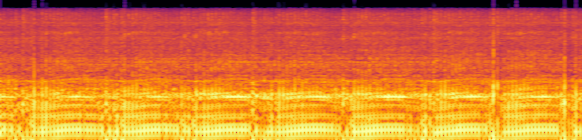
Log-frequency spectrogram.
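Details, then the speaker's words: Murray rear-engine riding mower single-cylinder at steady fast idle with slightly uneven firing, burning off oil purged into the sump/air filter after the mower was turned over; blade brake also not working. "i got a bunch of oil in the sunk and so now it's sucking it up so i just need honestly it needs to just run for a while and run that oil that i purged out of the system so i'm gonna let it do that"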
